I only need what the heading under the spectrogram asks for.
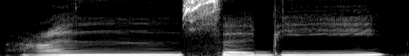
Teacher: नेक्स्ट है عن سبيله إنهم، عن امتي نون کے بعد سين، تو یہاں پر ہم کریں گے اخفاء، اور اس طرح نون کی آواز کو چھپائیں گے کہ سین کے لیے زبان تیار کریں گے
